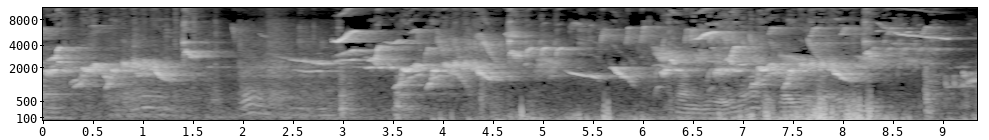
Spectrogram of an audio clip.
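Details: Contest-trained caged white-rumped shama in its third season singing a dense, fast medley of slurred whistles, chirps and high downward sweeps, with a low rumbling noise in the background.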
